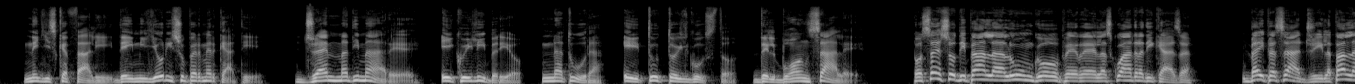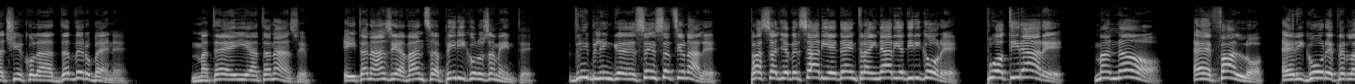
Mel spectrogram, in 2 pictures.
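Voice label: Italian male voice over, sales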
